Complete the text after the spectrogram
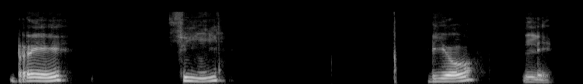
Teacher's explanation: efectivamente la tónica es la penúltima Entonces es palabra grave termina en vocal y no se acentúa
